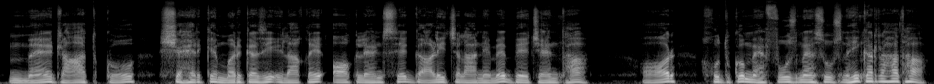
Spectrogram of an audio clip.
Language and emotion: Urdu, fearful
